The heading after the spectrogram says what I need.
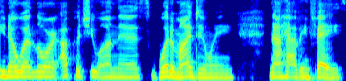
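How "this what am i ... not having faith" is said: ordinary talk, nothing marked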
